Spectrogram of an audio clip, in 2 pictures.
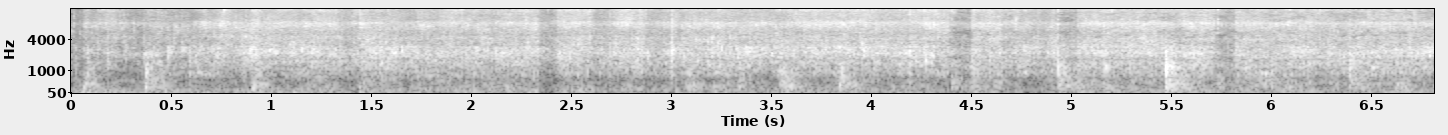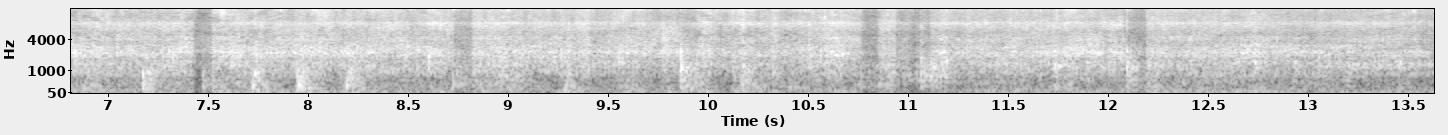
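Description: Ginger-garlic paste, coriander and curry leaves frying in hot oil in a kadai: a steady sizzle. A metal ladle stirring the pan makes repeated scraping and clicking against it.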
